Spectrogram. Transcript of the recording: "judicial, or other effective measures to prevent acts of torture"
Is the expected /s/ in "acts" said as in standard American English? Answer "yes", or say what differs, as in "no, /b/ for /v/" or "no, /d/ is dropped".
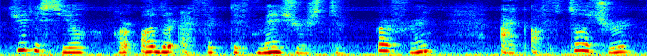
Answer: no, /s/ is dropped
